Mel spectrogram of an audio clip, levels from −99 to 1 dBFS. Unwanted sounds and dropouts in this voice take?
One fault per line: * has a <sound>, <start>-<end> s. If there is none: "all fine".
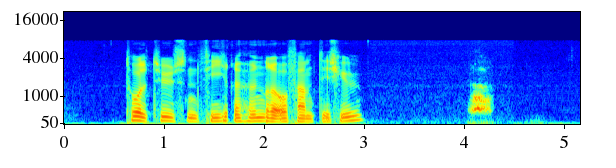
* has a bark, 4.0-4.3 s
